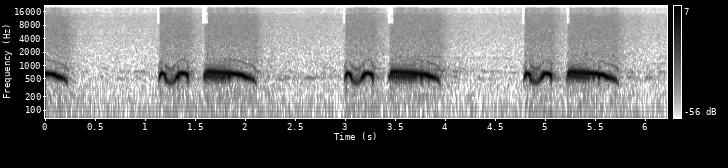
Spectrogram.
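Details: Lure spotted dove used to trap wild doves, calling steadily: three clear phrases of a tremulous double coo leading into a long, sagging coo, roughly every two seconds, with nothing else audible.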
